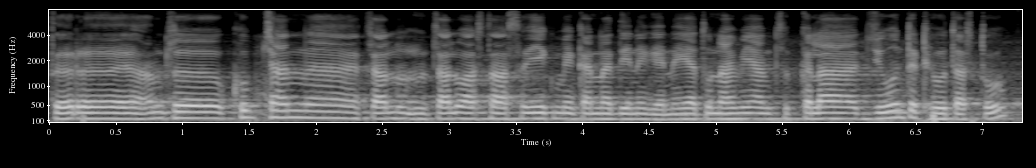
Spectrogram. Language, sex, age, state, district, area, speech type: Marathi, male, 18-30, Maharashtra, Hingoli, rural, spontaneous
